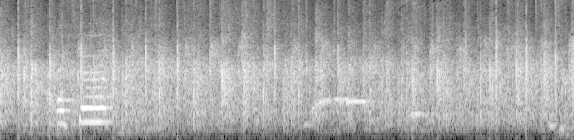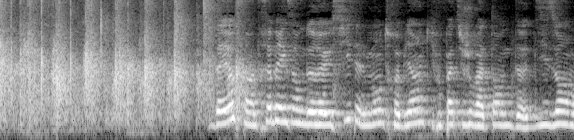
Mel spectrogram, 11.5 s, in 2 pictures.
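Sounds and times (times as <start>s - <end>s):
audience applause: 0.0s - 8.3s
speech: 0.6s - 1.3s, 7.9s - 11.4s.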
